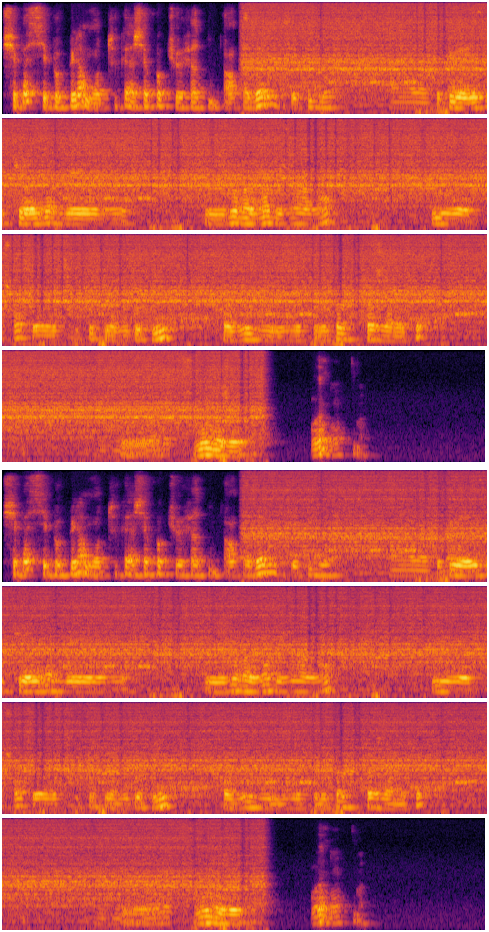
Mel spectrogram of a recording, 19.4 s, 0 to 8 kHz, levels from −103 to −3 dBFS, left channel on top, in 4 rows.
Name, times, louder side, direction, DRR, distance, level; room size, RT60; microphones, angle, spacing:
voice 1, 0.0-3.3 4.5-6.1 6.9-8.2 9.1-11.4 11.9-13.9 15.7-17.0 17.6-17.8, left 1 dB, 90° left, 0.7 m, -23 dB
sound 1, 2.4-17.2, left 3 dB, 30° left, 0.9 m, -25 dB
voice 2, 3.9-4.9 5.2-5.4 15.5-16.9 17.7-18.2, right 2 dB, 20° right, 0.3 m, -34 dB
3.8 x 2.3 x 2.2 m
head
